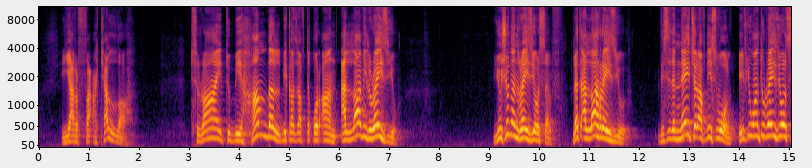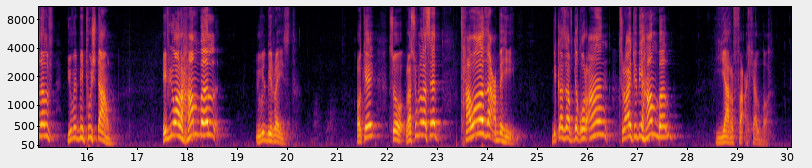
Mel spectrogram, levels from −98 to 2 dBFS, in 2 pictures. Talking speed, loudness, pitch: 120 wpm, -16 LUFS, 180 Hz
